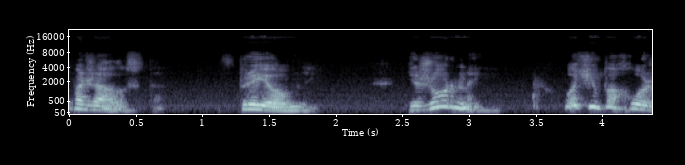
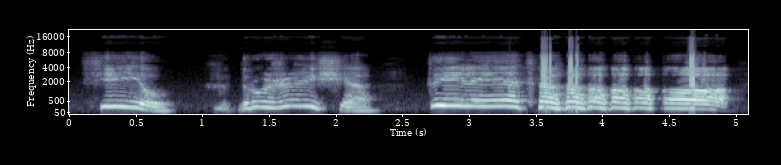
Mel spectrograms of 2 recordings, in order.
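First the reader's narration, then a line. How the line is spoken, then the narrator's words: Roar. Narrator (Russian): взревел Джон Смайлз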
